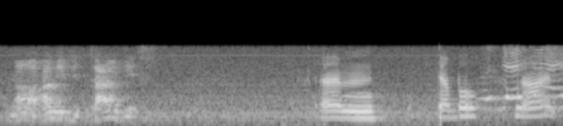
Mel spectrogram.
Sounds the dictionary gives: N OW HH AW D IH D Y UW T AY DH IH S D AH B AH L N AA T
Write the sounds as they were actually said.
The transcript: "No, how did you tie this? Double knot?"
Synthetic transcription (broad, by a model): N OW HH AW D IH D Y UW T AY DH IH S D AH B AH L N AA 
